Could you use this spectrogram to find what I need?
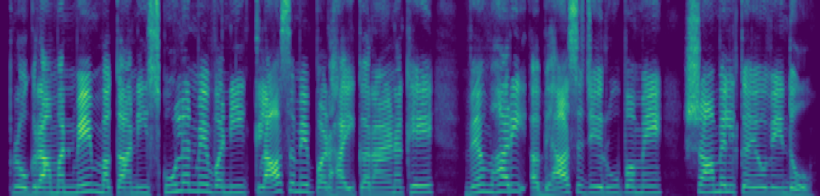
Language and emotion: Sindhi, neutral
